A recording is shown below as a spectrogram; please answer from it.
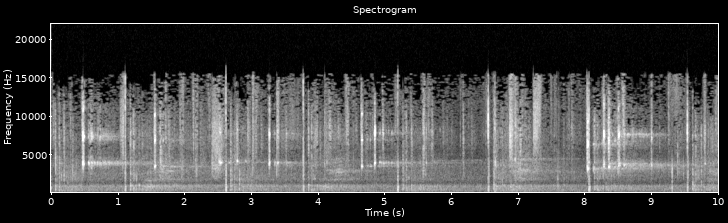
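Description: A tennis rally on a hard court: a sharp racquet-on-ball strike about every one to one and a half seconds as the ball goes back and forth, with short shoe squeaks on the court surface. A steady low murmur runs underneath.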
